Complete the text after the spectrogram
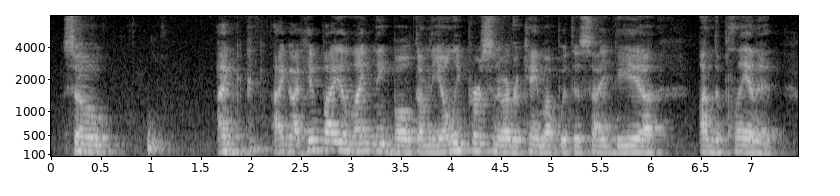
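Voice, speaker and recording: Fairly high-pitched male voice, monotone and flat, at a moderate pace with long, frequent pauses and very even loudness, amid noticeable background noise and audible room echo. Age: 60s. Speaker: panel moderator. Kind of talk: panel discussion.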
